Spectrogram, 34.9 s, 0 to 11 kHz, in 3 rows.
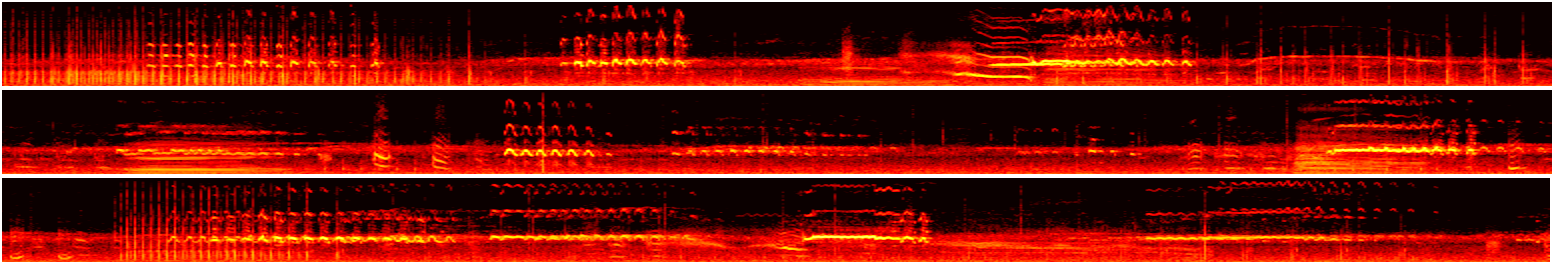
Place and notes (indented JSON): {
  "title": "United States Minor Outlying Islands - Laysan albatross dancing ...",
  "date": "1997-12-27 10:25:00",
  "description": "Laysan albatross dancing ... Sand Island ... Midway Atoll ... calls and bill clapperings ... open Sony ECM 595 one point stereo mic to Sony Minidisk ... warm ... sunny ... blustery morning ...",
  "latitude": "28.22",
  "longitude": "-177.38",
  "altitude": "14",
  "timezone": "Pacific/Midway"
}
